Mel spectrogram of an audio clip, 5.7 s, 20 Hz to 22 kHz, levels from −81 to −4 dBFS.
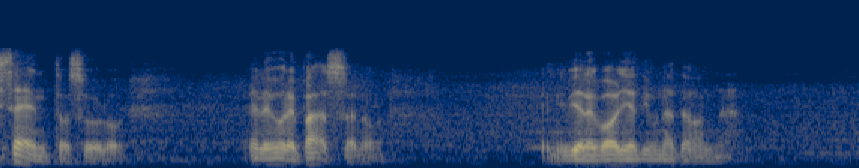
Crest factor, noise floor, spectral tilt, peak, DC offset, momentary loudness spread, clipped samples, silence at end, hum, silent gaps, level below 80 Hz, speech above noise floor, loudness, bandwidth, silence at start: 22 dB; -58 dBFS; -3 dB/octave; -14 dBFS; under 0.1%; 24 LU; under 0.1%; 0 s; none; none; -84 dBFS; 23 dB; -35 LUFS; 8 kHz; 0 s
